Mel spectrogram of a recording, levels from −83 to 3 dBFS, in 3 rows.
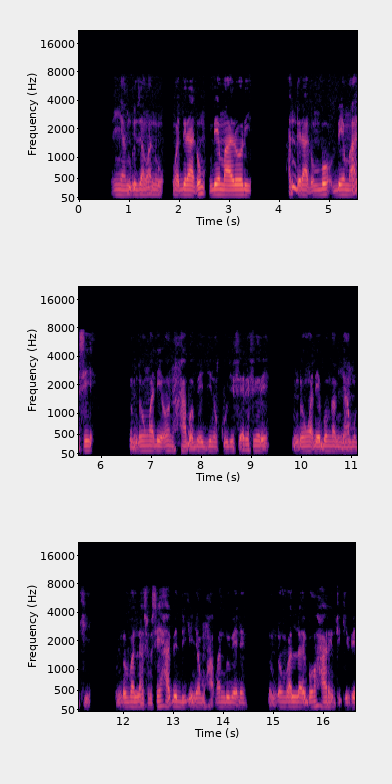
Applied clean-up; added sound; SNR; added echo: none; none; none; none.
